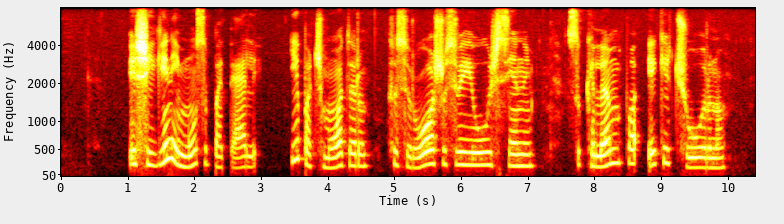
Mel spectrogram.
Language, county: Lithuanian, Šiauliai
